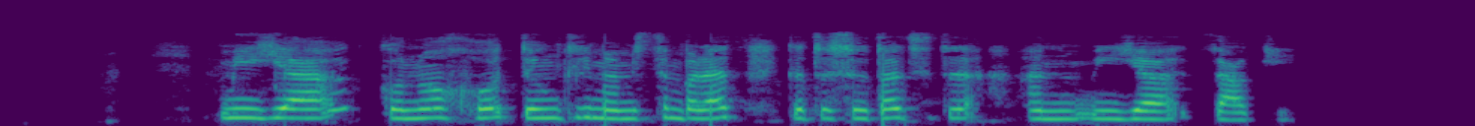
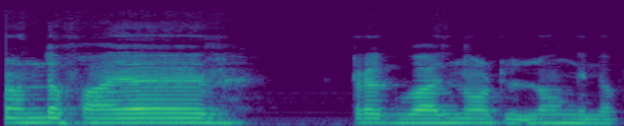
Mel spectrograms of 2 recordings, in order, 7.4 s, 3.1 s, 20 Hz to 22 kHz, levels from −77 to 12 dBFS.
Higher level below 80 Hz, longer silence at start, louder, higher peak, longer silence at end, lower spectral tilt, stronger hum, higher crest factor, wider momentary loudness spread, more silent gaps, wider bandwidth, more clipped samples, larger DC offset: second, -58 dBFS vs -50 dBFS; first, 1.1 s vs 0 s; about the same, -17 LUFS vs -18 LUFS; about the same, -2 dBFS vs -4 dBFS; first, 0.95 s vs 0.05 s; second, -3.5 dB/octave vs -7.5 dB/octave; neither; about the same, 16 dB vs 14 dB; about the same, 9 LU vs 10 LU; first, 1.83-1.89 s vs none; second, 7.8 kHz vs 11 kHz; neither; neither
